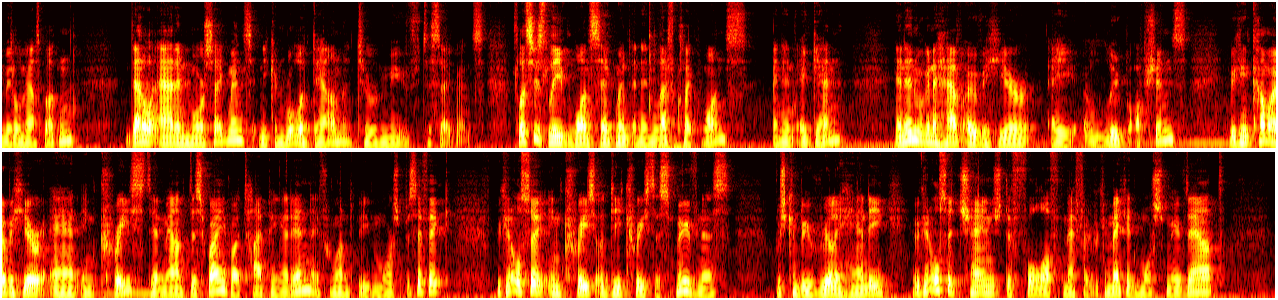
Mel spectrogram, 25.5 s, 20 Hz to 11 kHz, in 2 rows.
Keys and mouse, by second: 7.8-21.8 drag, 13.1-14.5 middle drag, 13.1-14.5 right drag, 21.2 middle click, 21.2 right click, 22.7-23.6 drag, 22.7-23.6 middle drag, 22.7-23.6 right drag.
